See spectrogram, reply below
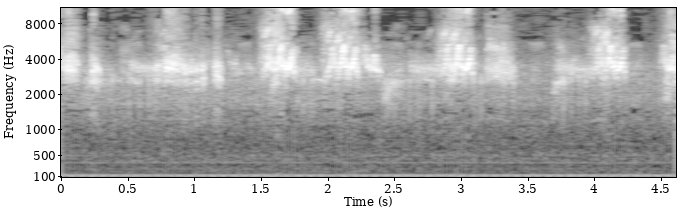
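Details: Starling calling with clusters of high, scratchy chirps and twittering notes in uneven bursts about every second, a constant low hum beneath.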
